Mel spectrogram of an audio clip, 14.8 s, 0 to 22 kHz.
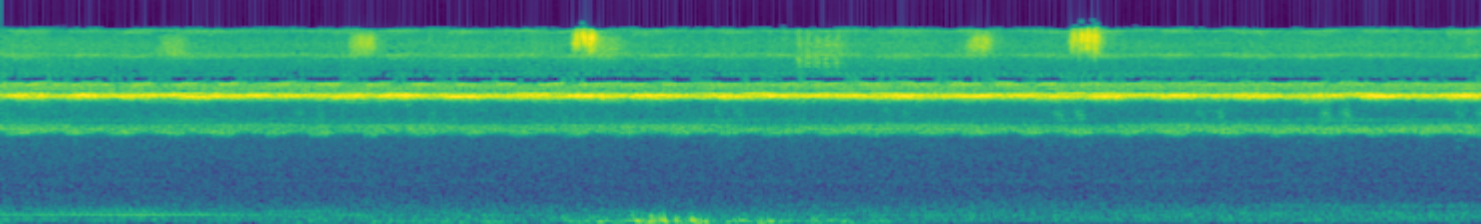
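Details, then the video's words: New England crickets on a summer night keep up a constant high trilling chorus, with scattered short very high chirps every second or two and a low rumble midway. "Over 1 Hour Of Tinnitus Masking With Crickets"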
